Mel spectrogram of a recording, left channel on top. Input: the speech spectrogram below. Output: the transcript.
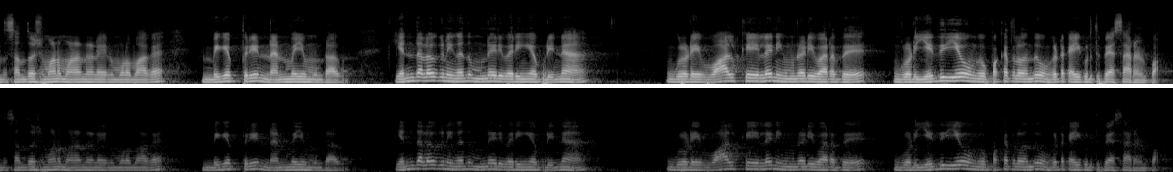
சந்தோஷமான மனநிலையின் மூலமாக மிகப்பெரிய நன்மையும் உண்டாகும். எந்த அளவுக்கு நீங்கள் வந்து முன்னேறி வரீங்க அப்படின்னா, உங்களுடைய வாழ்க்கையில் நீங்கள் முன்னாடி வர்றது உங்களுடைய எதிரியே உங்கள் பக்கத்தில் வந்து உங்கள்கிட்ட கை கொடுத்து பேச ஆரம்பிப்பான்.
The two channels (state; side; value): quieter; right; 16.2 dB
